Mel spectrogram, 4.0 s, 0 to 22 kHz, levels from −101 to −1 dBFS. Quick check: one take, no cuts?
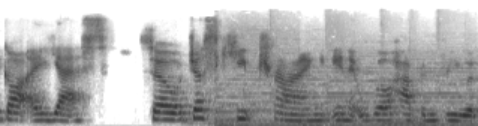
yes; 0 cuts

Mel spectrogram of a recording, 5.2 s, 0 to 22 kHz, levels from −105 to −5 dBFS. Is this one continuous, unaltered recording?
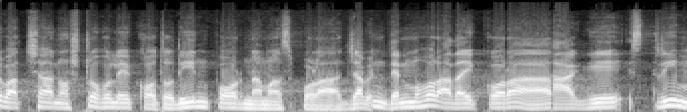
no; 2 cuts; at 2.8 s, 4.1 s

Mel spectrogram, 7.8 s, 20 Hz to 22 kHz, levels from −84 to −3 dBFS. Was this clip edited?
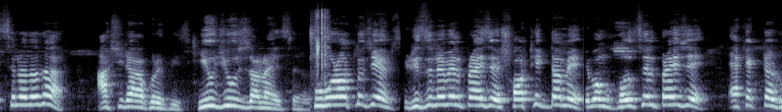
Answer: yes; 3 cuts; at 3.1 s, 4.0 s, 5.8 s

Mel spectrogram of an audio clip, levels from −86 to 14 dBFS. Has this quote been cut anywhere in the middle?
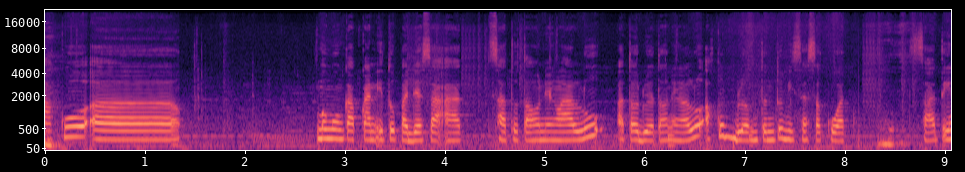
no; 0 cuts

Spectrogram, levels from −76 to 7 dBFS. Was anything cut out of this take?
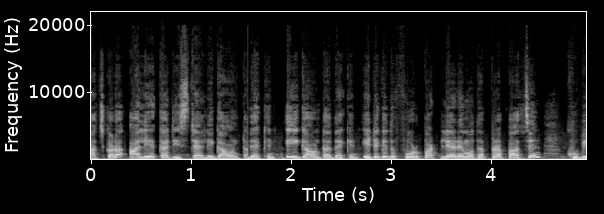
yes; 1 cut; at 1.6 s

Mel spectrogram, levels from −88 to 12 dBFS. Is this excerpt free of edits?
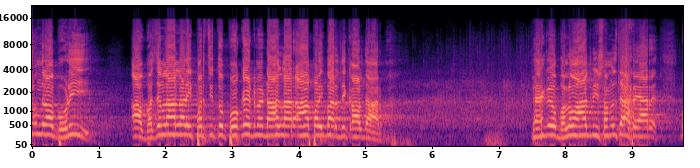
yes; 0 cuts

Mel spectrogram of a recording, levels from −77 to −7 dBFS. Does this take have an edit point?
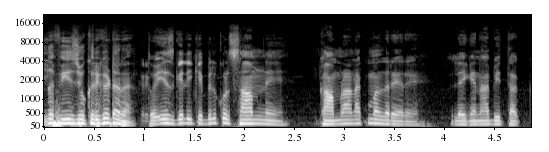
yes; 1 cut; at 1.0 s

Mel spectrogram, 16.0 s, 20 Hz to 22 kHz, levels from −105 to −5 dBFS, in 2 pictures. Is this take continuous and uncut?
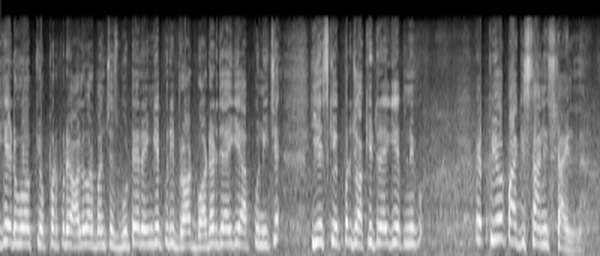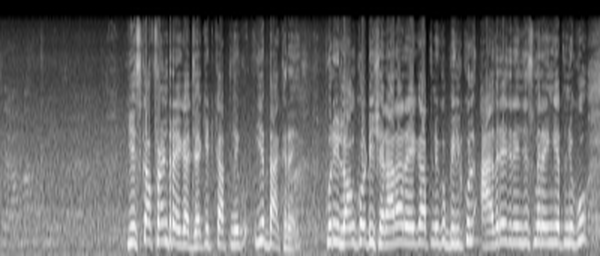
yes; 0 cuts

